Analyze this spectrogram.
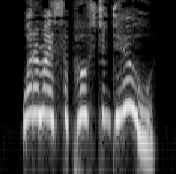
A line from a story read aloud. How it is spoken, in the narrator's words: Rose shrieked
